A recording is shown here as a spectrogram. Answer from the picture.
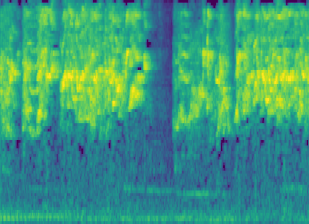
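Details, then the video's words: Morning chatter of many lovebirds in a farm's colony aviary: sharp, high overlapping squeaks, a short near-silent gap at one and a half seconds, then the chorus continues. "Suara Love bird"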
